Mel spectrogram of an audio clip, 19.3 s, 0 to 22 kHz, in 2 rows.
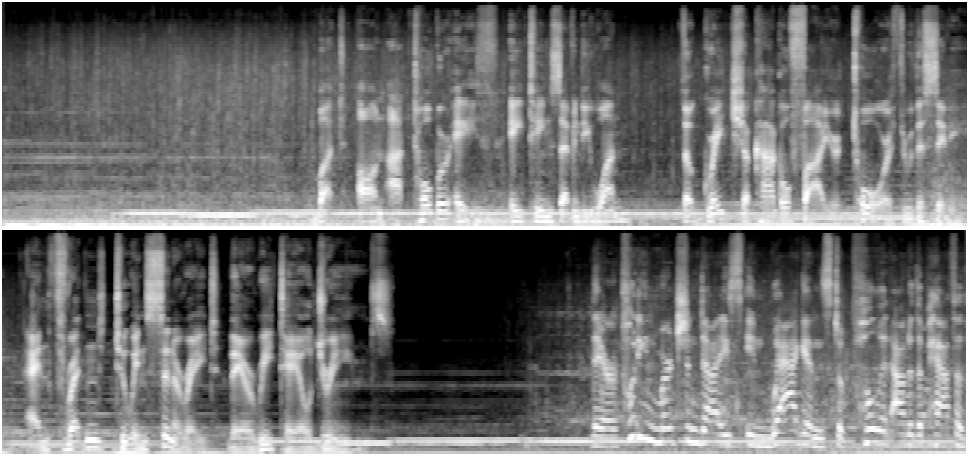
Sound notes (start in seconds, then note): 1.2 fire roars; 1.2 ominous music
